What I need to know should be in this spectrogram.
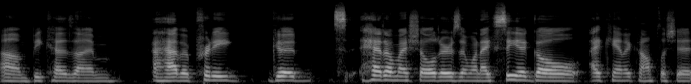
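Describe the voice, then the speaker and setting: On a very clean recording with a silent background, a woman with an American accent speaks at a moderate pace in a fairly low, monotone, flat voice. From US Midwest, Chicago. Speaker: herbalist. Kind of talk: casual chat. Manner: loud.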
